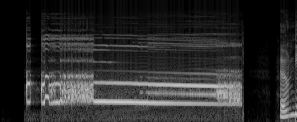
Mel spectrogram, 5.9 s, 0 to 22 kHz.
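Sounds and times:
rooster crowing: 0:00.5 - 0:04.8
speech: 0:05.6 - 0:05.9.

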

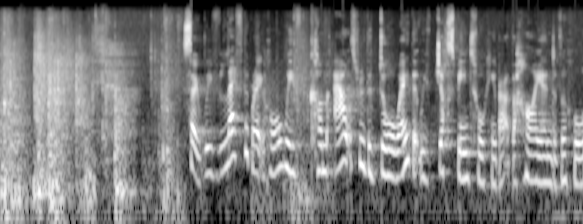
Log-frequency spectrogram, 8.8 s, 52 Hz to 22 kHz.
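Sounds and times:
heavy footsteps up a Jacobean staircase in a stone hall: 0:00.0 - 0:05.6
creaky wooden floorboards in a stone hall: 0:00.0 - 0:06.3
speech: 0:02.8 - 0:08.7.

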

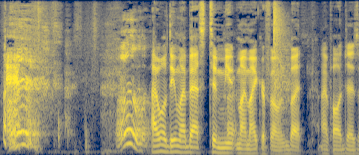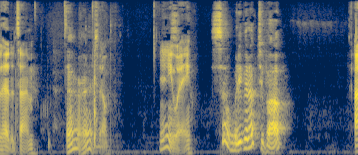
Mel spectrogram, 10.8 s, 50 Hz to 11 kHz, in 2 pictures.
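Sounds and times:
person coughing: 0:00.0 - 0:01.0
speech: 0:02.3 - 0:07.1, 0:07.8 - 0:09.7.

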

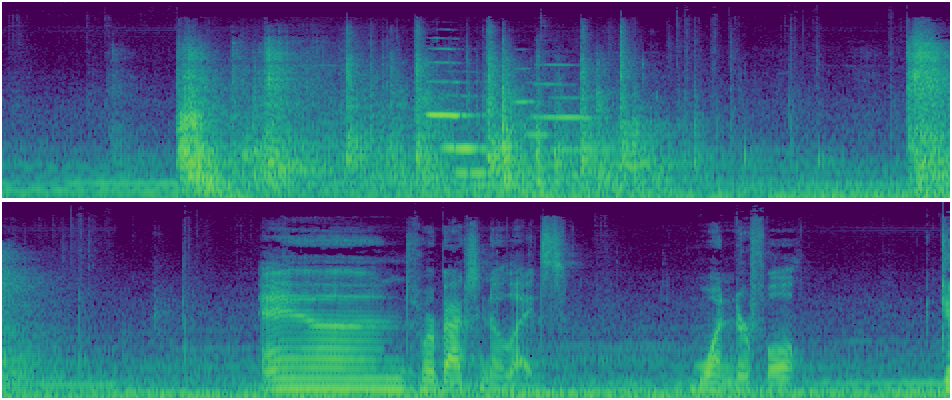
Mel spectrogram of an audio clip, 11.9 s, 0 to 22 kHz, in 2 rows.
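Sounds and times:
drawn-out creaking squeal of door hinges: 0:00.0 - 0:08.0
heavy basement door opening with a dull thud: 0:00.5 - 0:07.4
heavy basement door settling with a solid thump: 0:01.0 - 0:06.6
speech: 0:08.4 - 0:09.6, 0:10.2 - 0:11.0.

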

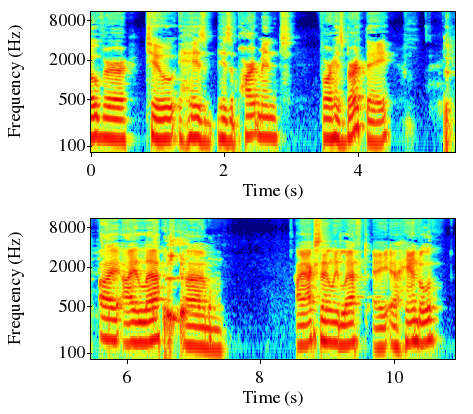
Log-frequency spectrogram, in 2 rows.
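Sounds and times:
speech: 0:00.0 - 0:04.6, 0:05.3 - 0:07.5, 0:08.6 - 0:10.7
long loud gurgling burp: 0:05.3 - 0:07.4.

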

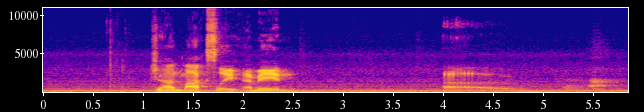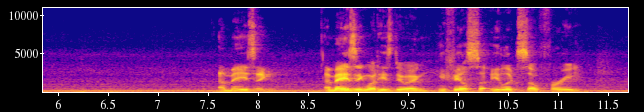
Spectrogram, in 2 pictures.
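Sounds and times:
steady low electrical hum: 0:00.0 - 0:11.6
speech: 0:01.1 - 0:02.6, 0:04.0 - 0:04.2, 0:07.6 - 0:11.4
dog barking: 0:05.2 - 0:05.8.

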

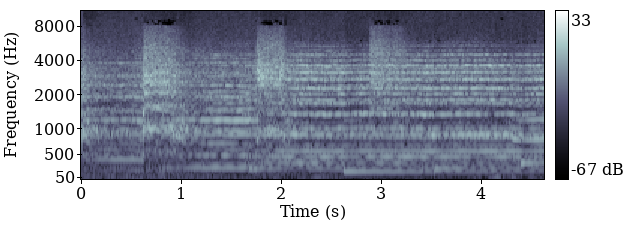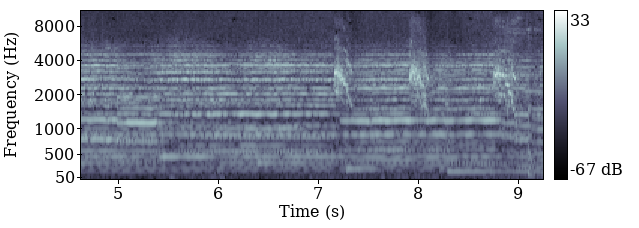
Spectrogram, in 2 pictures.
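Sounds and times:
sustained music: 0:00.0 - 0:09.2
shrill squeaky chattering bursts: 0:07.1 - 0:09.2.

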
